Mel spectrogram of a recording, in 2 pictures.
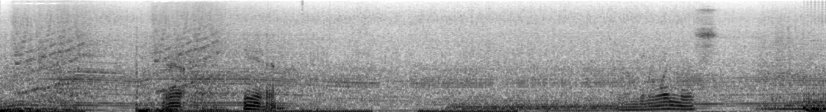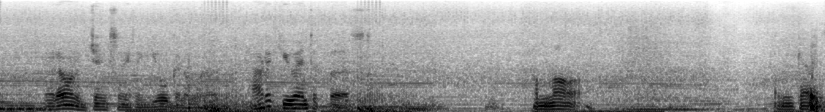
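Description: A quad bike engine drones steadily, rising and falling in pitch as it speeds along.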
